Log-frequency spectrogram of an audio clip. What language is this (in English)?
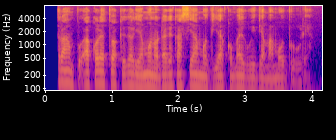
Kikuyu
